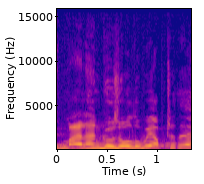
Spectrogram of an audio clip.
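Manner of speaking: a hint of a proud farmer pointing out his boundary; proud boast. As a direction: show off the trickle of water with mock pride. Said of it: "But he's very proud of it".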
